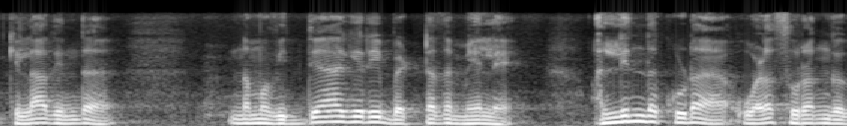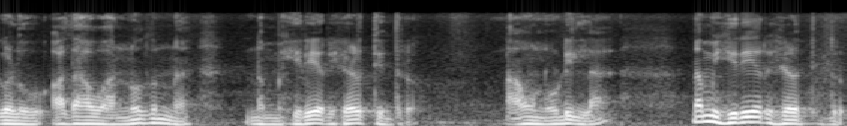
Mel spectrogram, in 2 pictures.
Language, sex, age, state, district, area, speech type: Kannada, male, 30-45, Karnataka, Dharwad, rural, spontaneous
